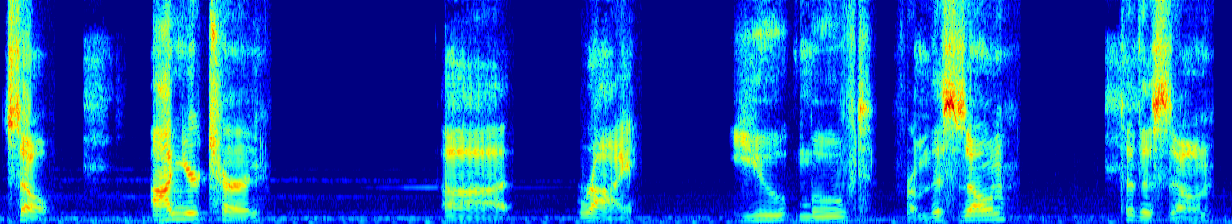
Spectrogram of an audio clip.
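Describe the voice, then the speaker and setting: Bright-voiced man running a tabletop game. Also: mid-range voice, expressive, very slow, pauses often, faint music behind. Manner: conversational, explanatory, improvised narration. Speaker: game master. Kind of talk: running a tabletop roleplaying game, explaining turns and narrating.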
